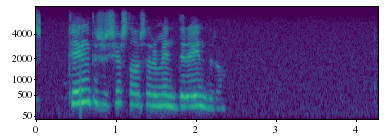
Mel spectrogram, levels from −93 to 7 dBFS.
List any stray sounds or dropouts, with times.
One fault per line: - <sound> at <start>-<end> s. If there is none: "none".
none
